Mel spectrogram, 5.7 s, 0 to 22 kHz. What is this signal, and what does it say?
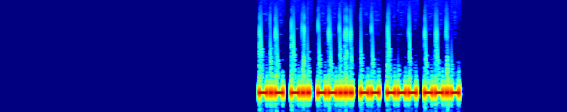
Morse code, heard as a keyed tone, about 46 wpm, 700 Hz. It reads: KD7MOQ
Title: USA Call Signs - 6 Characters - Repeated 3x - 45wpm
